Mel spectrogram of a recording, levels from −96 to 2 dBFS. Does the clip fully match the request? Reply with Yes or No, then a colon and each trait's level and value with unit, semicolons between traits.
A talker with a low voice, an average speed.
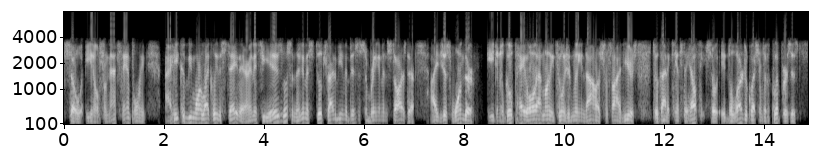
No: low, 105 Hz; fast, 270 wpm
